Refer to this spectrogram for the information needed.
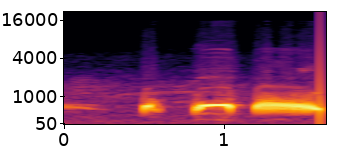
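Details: Spotted dove calling to lure wild doves, thổ sấm voice: a brief clipped note, a level sustained coo, then a long rough drawn-out coo, all close and clear.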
